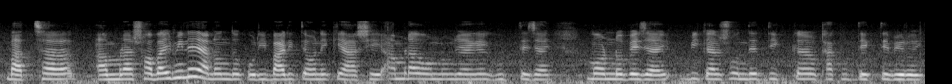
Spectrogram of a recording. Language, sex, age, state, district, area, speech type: Bengali, female, 30-45, West Bengal, South 24 Parganas, urban, spontaneous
